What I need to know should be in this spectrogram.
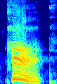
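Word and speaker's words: כַּף: 카프예요. 카프. 뭐라고요? 카프. 카프. 자, 카프는 이렇게 씁니다. 카프.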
